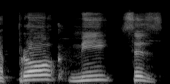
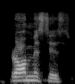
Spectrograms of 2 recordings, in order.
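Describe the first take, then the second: First: "प्रोमिसेस" broken slowly into three beats, pro-mi-ses; split into syllables. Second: Said in the usual way. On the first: Shown as a demonstration. Teacher counting three syllables for students, "प्रोमिसेस" split as pro, mi, ses. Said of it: "इसके तीन syllable हैं". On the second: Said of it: "इसको हम कहेंगे polysyllabic".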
